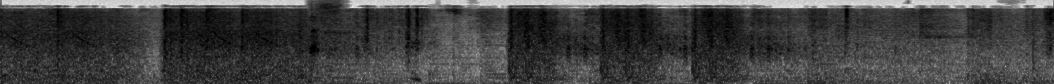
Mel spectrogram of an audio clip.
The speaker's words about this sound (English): Are those like just badly CGI'd bullets coming out of his rifle? Yes. Yes, that is what it is.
